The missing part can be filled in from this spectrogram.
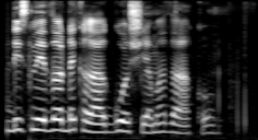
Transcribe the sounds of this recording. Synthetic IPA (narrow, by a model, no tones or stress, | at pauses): disneðɔdɛkaɣaɡwɔʃiamaðakɔ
